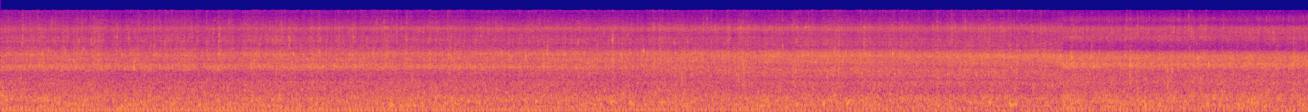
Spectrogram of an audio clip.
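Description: Stream water rushing steadily through the narrow gap between two fishing-net wings set across a muddy creek, churning into whitewater.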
